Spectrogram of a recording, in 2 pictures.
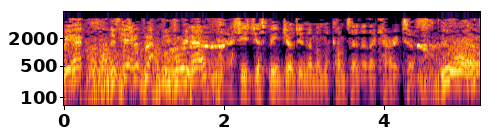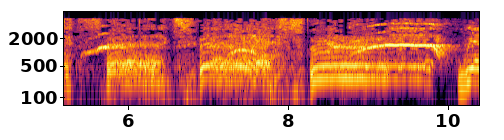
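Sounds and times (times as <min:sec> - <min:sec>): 
speech: 0:00.0 - 0:10.3
person growling and snarling like a rabid dog: 0:04.7 - 0:09.0.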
